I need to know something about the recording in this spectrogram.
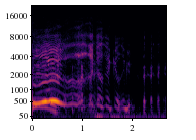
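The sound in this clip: A man fakes crying on request, his voice imitating it with a high, wavering wail that breaks into shorter, choppy sobbing gasps and trails off.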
